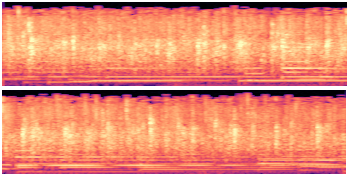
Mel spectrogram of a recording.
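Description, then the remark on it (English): An audience in a church applauds steadily to thank God, dense clapping filling the room, while sustained organ or keyboard chords play underneath throughout. “Let's just thank God. Let's applaud Him.”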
